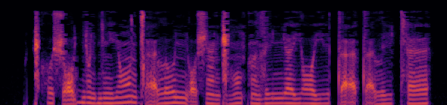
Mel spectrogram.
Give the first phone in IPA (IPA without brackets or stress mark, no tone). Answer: ǁʰ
